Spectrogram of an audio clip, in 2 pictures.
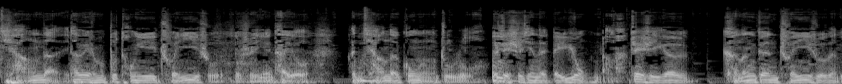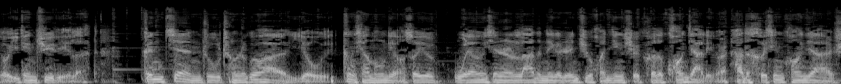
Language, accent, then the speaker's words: Chinese; Beijing, China; born there; 我出生在大学老师家、就在北方，现在叫北京交通大学，当时叫北方交通大学。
